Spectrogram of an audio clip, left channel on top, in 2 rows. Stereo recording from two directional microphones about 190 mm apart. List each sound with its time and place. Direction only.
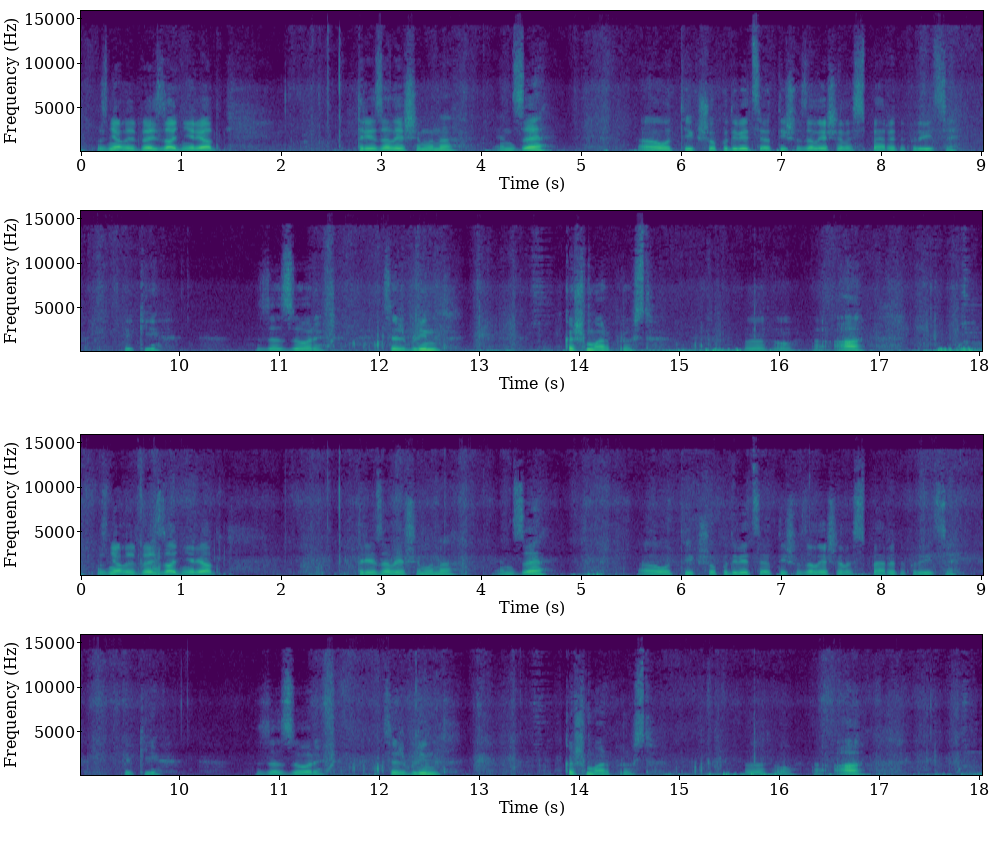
0.2 s speech: 15° left (ahead or behind)
2.7 s speech: 20° left (ahead or behind); by 12.5 s centre (ahead or behind)
13.8 s speech: 10° left (ahead or behind)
